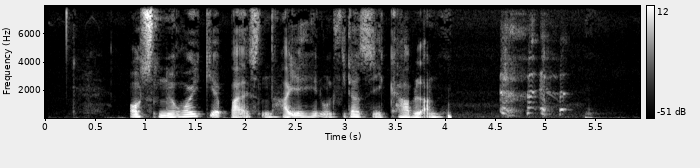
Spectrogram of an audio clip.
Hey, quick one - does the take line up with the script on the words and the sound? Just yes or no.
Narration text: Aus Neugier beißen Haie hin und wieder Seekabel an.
no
